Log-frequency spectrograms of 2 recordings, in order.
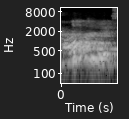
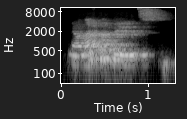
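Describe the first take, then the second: First: A lightly put-on Southern accent, a bit higher and louder; a mock Southern twang from the caller; strong Southern accent. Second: Put-on Southern accent. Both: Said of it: "strong Southern accent".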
